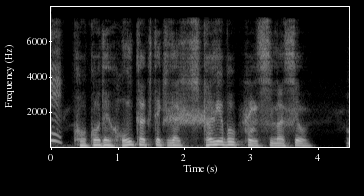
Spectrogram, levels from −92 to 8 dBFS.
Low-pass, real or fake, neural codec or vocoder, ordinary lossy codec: 7.2 kHz; fake; autoencoder, 48 kHz, 32 numbers a frame, DAC-VAE, trained on Japanese speech; AAC, 48 kbps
